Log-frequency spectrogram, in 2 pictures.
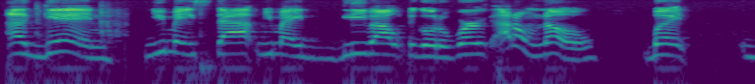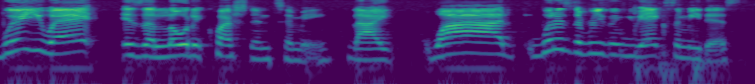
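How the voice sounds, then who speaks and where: A woman's voice: fairly high pitch, a little slow, bright, forceful tone. A woman co-hosting a casual panel talk show, chatty and often chiming in with "mm-hmm". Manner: frequent affirming "mm-hmm", chatty. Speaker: co-host.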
